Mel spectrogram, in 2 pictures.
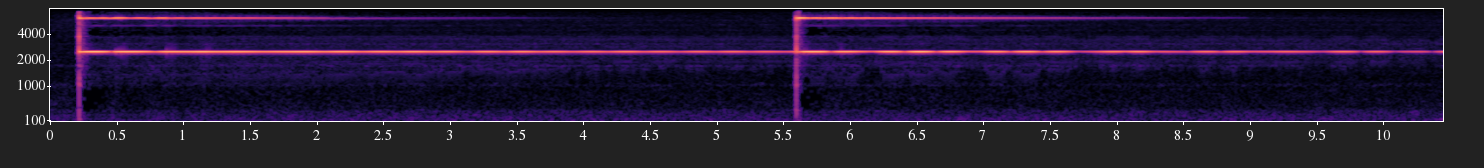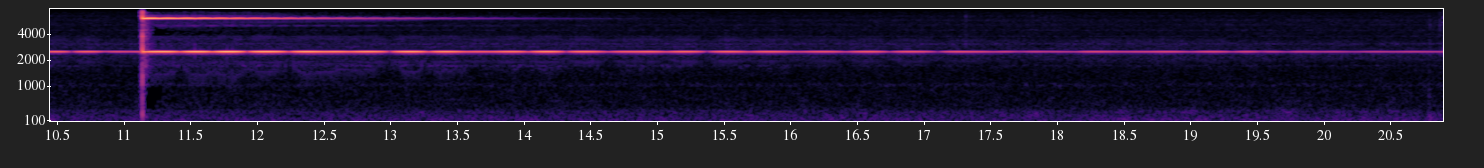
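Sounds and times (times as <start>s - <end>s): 
plain tingsha cymbals: 0.0s - 20.8s
Tibetan singing bowls: 0.2s - 20.8s.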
